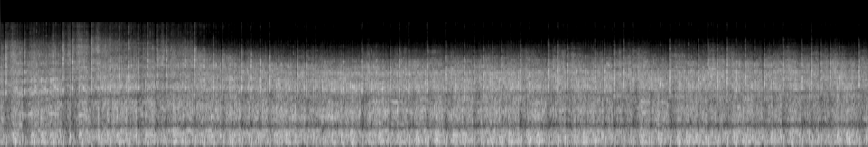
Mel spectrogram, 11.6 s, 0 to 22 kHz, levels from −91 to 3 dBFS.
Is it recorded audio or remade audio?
recorded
